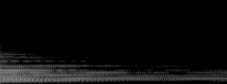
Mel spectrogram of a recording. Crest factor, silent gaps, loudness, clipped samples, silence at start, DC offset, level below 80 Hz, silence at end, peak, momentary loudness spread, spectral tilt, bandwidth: 18 dB; none; -43 LUFS; under 0.1%; 0 s; under 0.1%; -86 dBFS; 0 s; -24 dBFS; 16 LU; -8.5 dB/octave; 19 kHz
